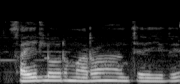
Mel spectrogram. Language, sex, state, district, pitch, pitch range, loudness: Tamil, male, Tamil Nadu, Kanyakumari, 165 Hz, 160-180 Hz, -17 LUFS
